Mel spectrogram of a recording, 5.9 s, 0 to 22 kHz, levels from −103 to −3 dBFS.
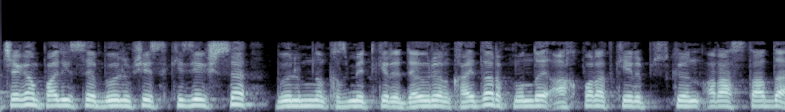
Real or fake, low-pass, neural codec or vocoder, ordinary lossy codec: real; 5.4 kHz; none; none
